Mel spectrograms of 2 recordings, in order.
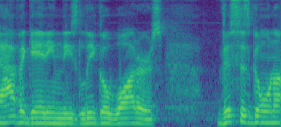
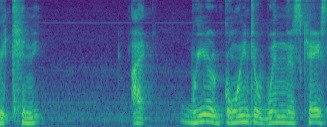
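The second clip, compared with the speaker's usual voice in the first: stuttering, tripping and stumbling over words. Discussing a Bigfoot case, the speaker insists they will win, stuttering. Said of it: "I'm sorry, I'm stuttering".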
